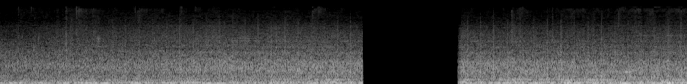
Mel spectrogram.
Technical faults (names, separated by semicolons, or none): train of clicks; stream reconnect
